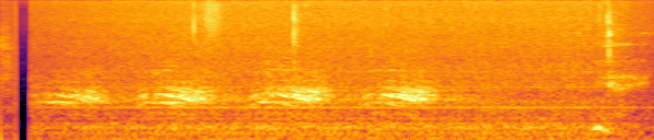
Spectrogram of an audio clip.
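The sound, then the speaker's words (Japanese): A crow caws outside as the weather turns cold, in a series of about four harsh, evenly spaced calls, with steady low background noise and no talking. “今日もカラスさんが忙しいのかな寒くなって大変だよね。”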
